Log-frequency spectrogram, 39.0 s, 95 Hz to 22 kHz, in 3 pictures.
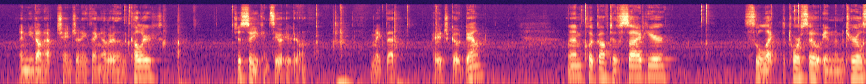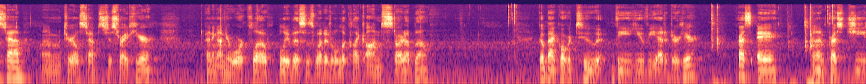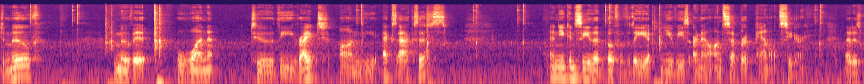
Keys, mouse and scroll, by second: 3.0 middle click, 5.2 n, 6.3 shift+middle click, 8.8 click, 10.6 click, 12.0 click, 23.8 a, 25.2 g, 25.5 click, 27.1-28.5 drag, 31.4 click, 33.1 click, 35.1 click, 35.9 a, 38.3 click.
